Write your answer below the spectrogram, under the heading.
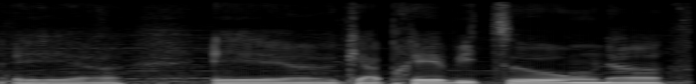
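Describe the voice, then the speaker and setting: A man with a fairly low pitch and a slight Argentine accent speaks in a fairly even intonation amid noticeable background noise. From Argentina. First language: Spanish (speaking French). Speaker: circus artist and stuntman. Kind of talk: interview. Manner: halting.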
